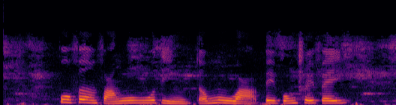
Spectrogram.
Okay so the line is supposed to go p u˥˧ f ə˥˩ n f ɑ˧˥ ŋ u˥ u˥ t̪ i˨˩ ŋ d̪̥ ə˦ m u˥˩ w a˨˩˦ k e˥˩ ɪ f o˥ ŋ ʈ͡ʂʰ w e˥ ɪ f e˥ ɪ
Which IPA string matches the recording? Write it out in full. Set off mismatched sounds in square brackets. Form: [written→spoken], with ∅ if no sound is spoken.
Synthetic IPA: p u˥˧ f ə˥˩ n f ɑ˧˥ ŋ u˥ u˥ t̪ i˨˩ ŋ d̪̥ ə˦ m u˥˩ w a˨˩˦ [k→p] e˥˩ ɪ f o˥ ŋ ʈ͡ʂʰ w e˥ ɪ f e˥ ɪ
